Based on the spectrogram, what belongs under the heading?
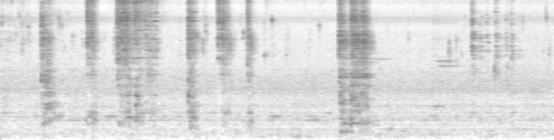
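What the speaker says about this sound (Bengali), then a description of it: "এইবারে আমি পনিরটা ভেজে নিয়েছি, তারপরে এবার আমি এই সবজিগুলো সব দিয়ে দেবো।" Vegetables are tipped into a pan of fried paneer, with a run of loud clattering and scraping bursts of utensils against the pan, uneven in rhythm and close by, with no talk.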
